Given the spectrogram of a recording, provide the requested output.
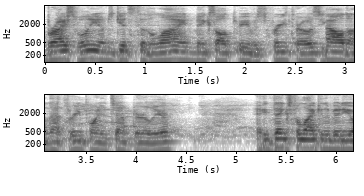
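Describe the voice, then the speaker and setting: Against noticeable background noise, a man with an American accent talks at a fairly quick pace. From Nebraska. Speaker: sports live streamer. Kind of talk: live game commentary. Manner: casual.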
